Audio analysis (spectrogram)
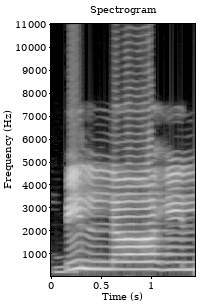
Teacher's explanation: باللہ میں لفظ اللہ کا لام باریک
